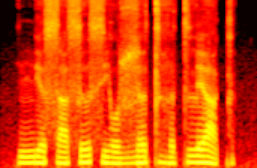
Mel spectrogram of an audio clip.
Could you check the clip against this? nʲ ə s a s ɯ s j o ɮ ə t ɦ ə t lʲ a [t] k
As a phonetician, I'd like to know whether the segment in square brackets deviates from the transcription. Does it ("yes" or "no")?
yes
